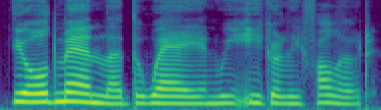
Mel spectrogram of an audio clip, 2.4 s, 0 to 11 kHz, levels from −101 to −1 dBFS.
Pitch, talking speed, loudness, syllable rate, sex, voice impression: 220 Hz, 250 wpm, -17 LUFS, 6.3 syllables/s, female, very feminine, young, very thin, very tensed, powerful, very bright, soft, very clear, very fluent, slightly raspy, very cute, very intellectual, refreshing, sincere, slightly calm, very friendly, slightly reassuring, very unique, elegant, slightly wild, sweet, very lively, kind, intense, very sharp, very light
